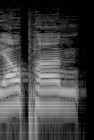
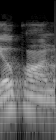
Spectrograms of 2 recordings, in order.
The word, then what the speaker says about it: Yaupon: So the Yopan, it's pronounced Yopan, right? – It comes from a Catawban word. It means little tree.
